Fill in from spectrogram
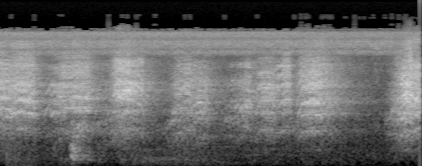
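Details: Raucous macaw calls from Manu, Peru: grating, hoarse screeches repeated roughly every half second to second, loud and broad, over constant background hiss.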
